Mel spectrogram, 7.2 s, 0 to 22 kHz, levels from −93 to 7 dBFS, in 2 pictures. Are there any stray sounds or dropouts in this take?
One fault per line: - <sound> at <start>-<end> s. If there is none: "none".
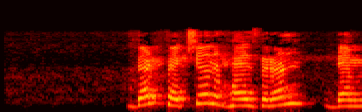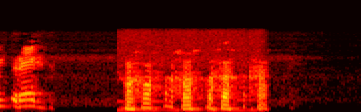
- laugh at 4.8-6.3 s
